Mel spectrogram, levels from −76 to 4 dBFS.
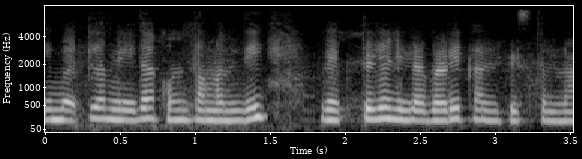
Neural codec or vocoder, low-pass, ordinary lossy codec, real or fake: codec, 16 kHz in and 24 kHz out, 0.6 kbps, FireRedTTS-2 codec; 7.2 kHz; none; fake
